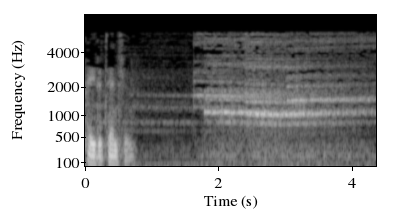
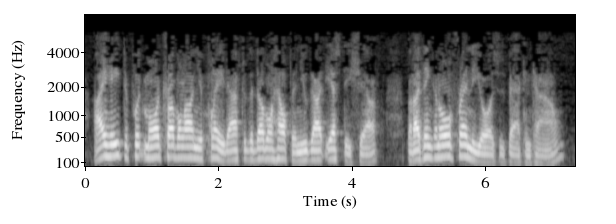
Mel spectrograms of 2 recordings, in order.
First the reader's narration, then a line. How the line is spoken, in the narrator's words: Sonny said in his drawling down east accent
